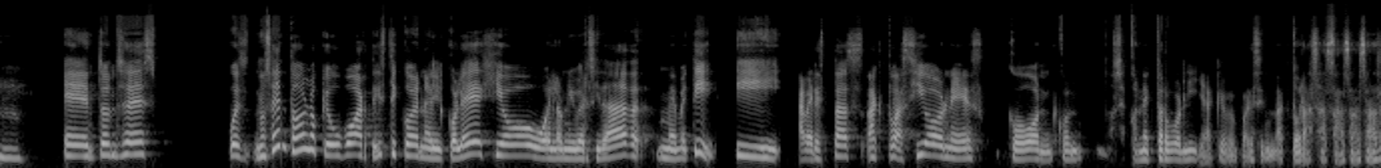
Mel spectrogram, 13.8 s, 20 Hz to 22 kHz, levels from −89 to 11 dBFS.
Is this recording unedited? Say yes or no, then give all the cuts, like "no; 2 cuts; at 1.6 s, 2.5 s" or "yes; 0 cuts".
yes; 0 cuts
